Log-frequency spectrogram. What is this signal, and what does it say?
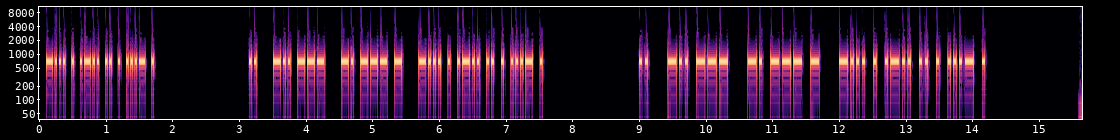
Morse code, heard as a keyed tone, about 37 wpm, 700 Hz. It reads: BELIEVE I DO NOT BELIEVE I DO NOT BELIEVE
